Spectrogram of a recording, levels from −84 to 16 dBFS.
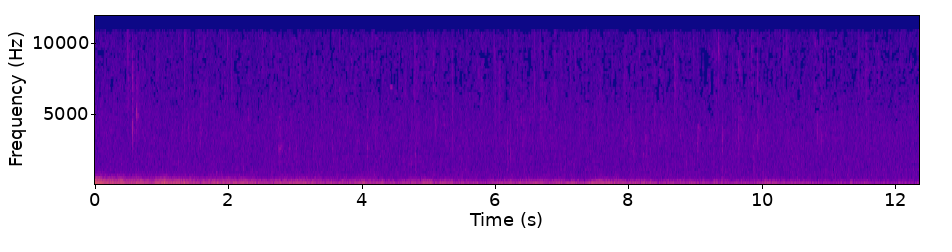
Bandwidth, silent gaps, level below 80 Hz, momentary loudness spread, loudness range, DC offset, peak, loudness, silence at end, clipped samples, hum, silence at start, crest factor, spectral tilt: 11.5 kHz; none; -54 dBFS; 10 LU; 6 LU; under 0.1%; -24 dBFS; -47 LUFS; 0 s; under 0.1%; none; 0 s; 22 dB; -5 dB/octave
